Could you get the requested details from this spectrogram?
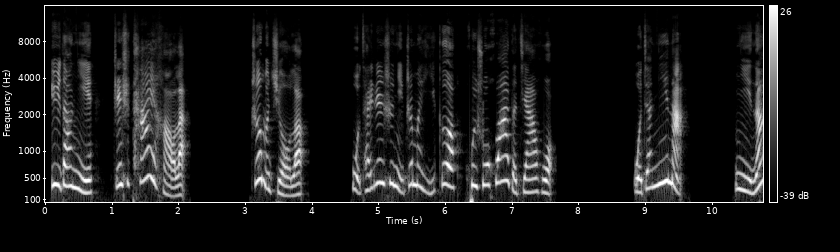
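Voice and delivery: a hint of an excited bunny voice; delighted toy rabbit. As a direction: introduce yourself eagerly as a little bunny.

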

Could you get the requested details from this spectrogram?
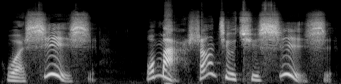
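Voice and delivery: put-on excited boy, loud and climbing high; eager. A narrator's reading. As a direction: burst out, keen to try it at once. Boy delighted to try magic word. (兴奋地跃跃欲试)

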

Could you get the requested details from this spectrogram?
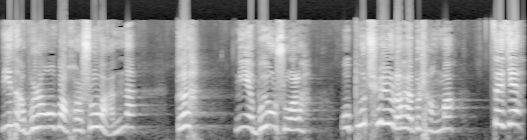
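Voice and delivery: hot-tempered, acted shouting back; fed-up outburst. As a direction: blow up at being nagged and quit on the spot. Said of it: "火大了".

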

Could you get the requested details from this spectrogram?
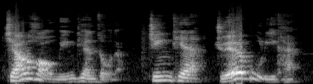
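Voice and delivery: serious. Acted. Afanti refusing to leave, mock serious. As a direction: state it like a point of honour. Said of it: "一脸严肃地说".

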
